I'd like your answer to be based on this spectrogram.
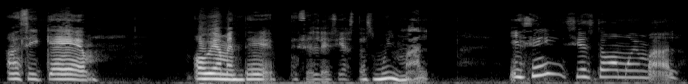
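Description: A young woman with a Mexican accent speaking candidly to her viewers in a personal storytime, in slangy, confessional talk that drops soft at times. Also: on the high side, a little slow, no room sound.

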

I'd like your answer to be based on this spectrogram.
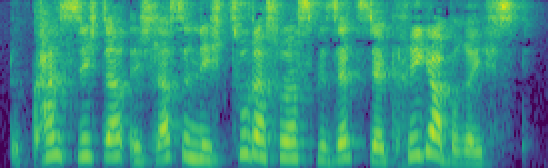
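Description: A woman's voice: sits high, normal speed, a little mellow, voice pushed up, natural voice. A woman voicing a strict female cat deputy with a firm, icy manner.

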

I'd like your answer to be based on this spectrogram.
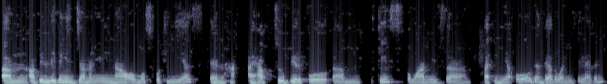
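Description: A woman's voice: low-pitched, moderate pace, warm tone, dull audio. A woman in her forties from Kenya, a podcast guest talking earnestly and reflectively, with many fillers. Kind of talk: casual interview.

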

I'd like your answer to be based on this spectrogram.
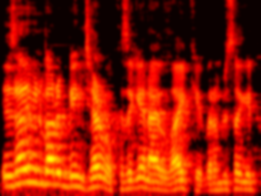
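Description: A man co-hosting a casual podcast, swearing and laughing, swinging from loud bursts to low mutters. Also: very animated, racing. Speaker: podcast co-host.

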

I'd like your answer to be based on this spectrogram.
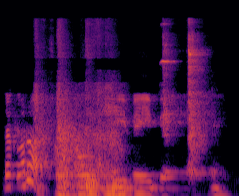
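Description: A man with a Kansai accent chats casually as a guest on a podcast, talking fast and animatedly. His pitch swings widely from phrase to phrase. He comes across easygoing and quick to joke. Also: background noise. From Osaka, Japan. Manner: animated, talks in Kansai dialect with easy laughs.

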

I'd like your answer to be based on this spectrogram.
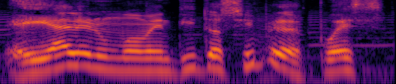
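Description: A man with an Argentine accent tells stories as a guest, his voice sitting somewhat higher than most. He is lively and laughs often. Now and then he acts out the voices of the people in his stories. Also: brisk, soft background music. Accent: Argentine Spanish. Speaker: comedian guest. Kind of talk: casual anecdote-telling.

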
